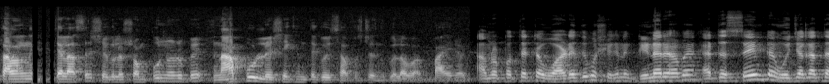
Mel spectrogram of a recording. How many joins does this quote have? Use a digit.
4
